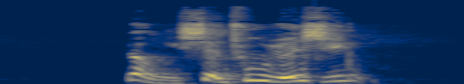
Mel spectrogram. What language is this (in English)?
Chinese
